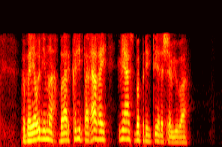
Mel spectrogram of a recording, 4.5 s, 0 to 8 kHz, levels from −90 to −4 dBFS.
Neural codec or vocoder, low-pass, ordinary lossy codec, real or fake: codec, 16 kHz in and 24 kHz out, 0.8 kbps, FocalCodec, streaming, 65536 codes; 7.2 kHz; AAC, 16 kbps; fake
